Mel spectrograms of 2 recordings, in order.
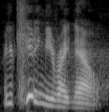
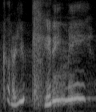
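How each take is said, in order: First: Lower, fully voiced incredulity; voiced disbelief. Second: High, breath-light whisper to God; hushed disbelief. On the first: Repeats his disbelief, now voiced. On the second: Retold or imitated. Awed disbelief at his own life.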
